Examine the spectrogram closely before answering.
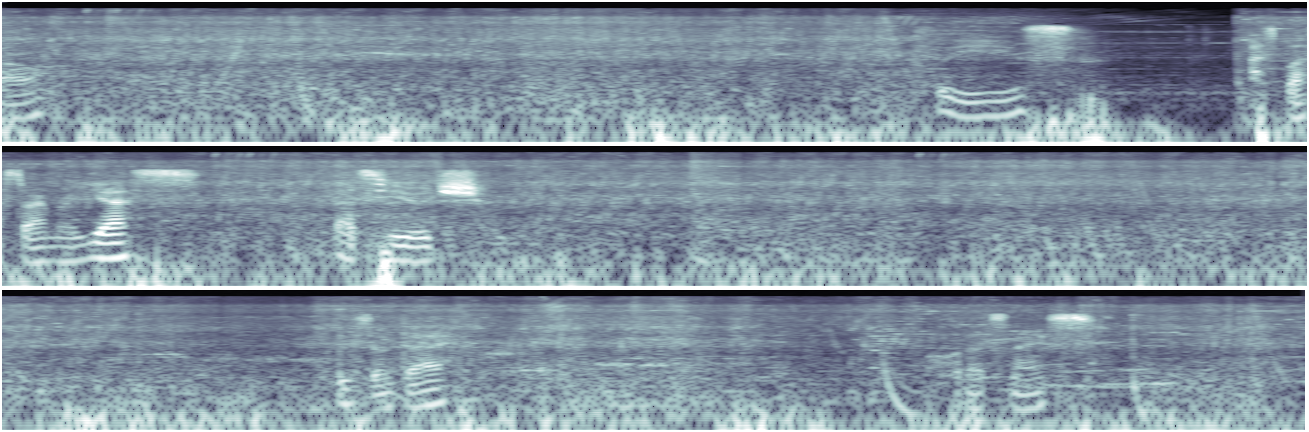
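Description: Game spell effects crackle and blast in rapid bursts.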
